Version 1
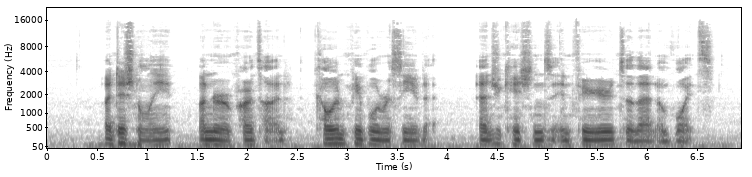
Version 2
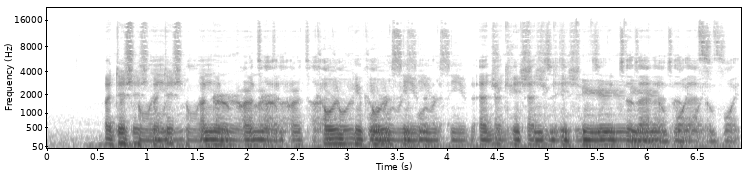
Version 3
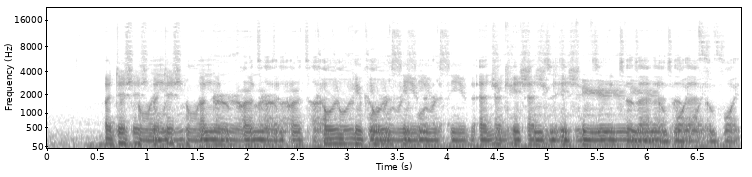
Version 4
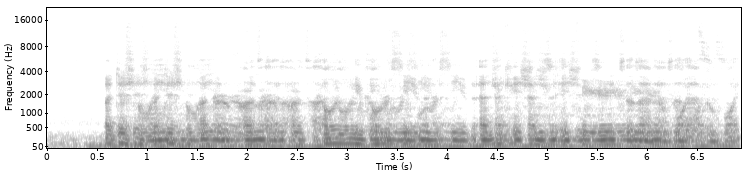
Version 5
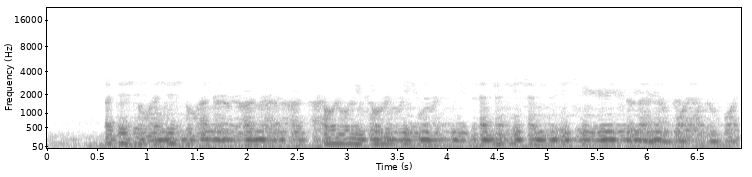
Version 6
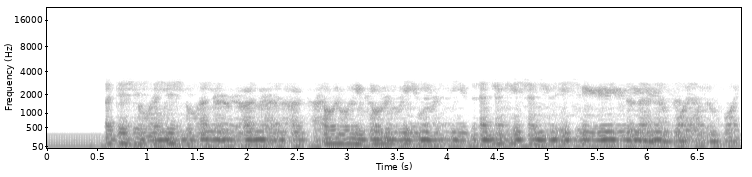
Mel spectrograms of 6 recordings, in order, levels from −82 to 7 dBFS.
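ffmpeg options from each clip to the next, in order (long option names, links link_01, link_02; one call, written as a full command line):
ffmpeg -i in.wav -filter_complex "[0:a]equalizer=frequency=2900:width_type=o:width=3:gain=-14.5,aeval=exprs='0.335*(cos(1*acos(clip(val(0)/0.335,-1,1)))-cos(1*PI/2))+0.00596*(cos(6*acos(clip(val(0)/0.335,-1,1)))-cos(6*PI/2))':channel_layout=same,asplit=2[link_01][link_02];[link_02]aecho=0:1:147|480:0.422|0.596[link_03];[link_01][link_03]amix=inputs=2:normalize=0,volume=-2dB" out.wav
ffmpeg -i in.wav -filter_complex "[0:a]acrossover=split=160|930|3200[link_01][link_02][link_03][link_04];[link_01]acompressor=threshold=-34dB:ratio=4[link_05];[link_02]acompressor=threshold=-30dB:ratio=4[link_06];[link_03]acompressor=threshold=-45dB:ratio=4[link_07];[link_04]acompressor=threshold=-57dB:ratio=4[link_08];[link_05][link_06][link_07][link_08]amix=inputs=4:normalize=0" out.wav
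ffmpeg -i in.wav -af "flanger=delay=16:depth=5.3:speed=1.7,superequalizer=7b=0.447:14b=1.41,aecho=1:1:203:0.188,volume=-4.5dB" out.wav
ffmpeg -i in.wav -filter_complex "[0:a]lowpass=1400,asplit=2[link_01][link_02];[link_02]adelay=26,volume=-7dB[link_03];[link_01][link_03]amix=inputs=2:normalize=0,volume=-1dB" out.wav
ffmpeg -i in.wav -af "agate=range=-33dB:threshold=-47dB:ratio=3:detection=peak,lowpass=frequency=2400:width_type=q:width=11,aeval=exprs='val(0)+0.00251*(sin(2*PI*60*n/s)+sin(2*PI*2*60*n/s)/2+sin(2*PI*3*60*n/s)/3+sin(2*PI*4*60*n/s)/4+sin(2*PI*5*60*n/s)/5)':channel_layout=same" out.wav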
